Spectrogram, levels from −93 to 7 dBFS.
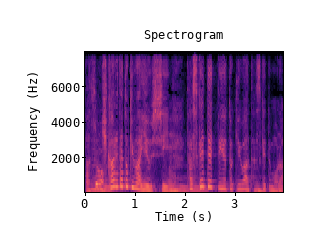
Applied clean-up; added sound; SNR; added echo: none; none; none; none.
